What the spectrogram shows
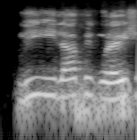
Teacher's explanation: फा पे खड़ा जबर है, नहीं फा पे नहीं है, लाम पे जी है खड़ा सॉरी लाम पे खड़ा जबर है और इसको दो हरकत देंगे।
